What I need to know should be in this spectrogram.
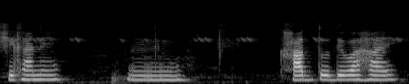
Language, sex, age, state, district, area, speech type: Bengali, female, 60+, West Bengal, Birbhum, urban, spontaneous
